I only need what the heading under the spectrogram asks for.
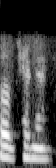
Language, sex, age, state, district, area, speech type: Telugu, female, 45-60, Andhra Pradesh, East Godavari, rural, conversation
